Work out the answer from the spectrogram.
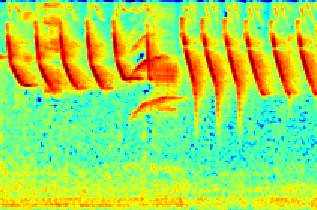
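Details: Song of a kept Yorkshire canary prepared for competition: repeated loud descending slurs, a low rising whistle in the middle, then a series of sharp down-swept notes about four per second.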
